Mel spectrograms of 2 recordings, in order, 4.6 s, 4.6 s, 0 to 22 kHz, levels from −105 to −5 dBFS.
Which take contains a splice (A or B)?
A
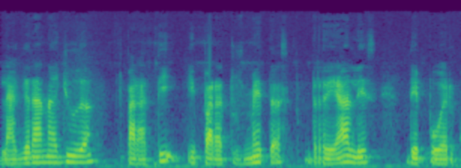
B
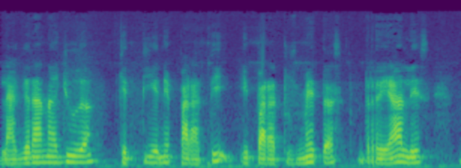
A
